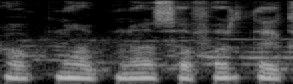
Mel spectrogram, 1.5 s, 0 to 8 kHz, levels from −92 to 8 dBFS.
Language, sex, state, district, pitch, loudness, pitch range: Hindi, male, Uttar Pradesh, Hamirpur, 140 Hz, -28 LUFS, 135-145 Hz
